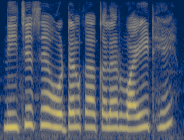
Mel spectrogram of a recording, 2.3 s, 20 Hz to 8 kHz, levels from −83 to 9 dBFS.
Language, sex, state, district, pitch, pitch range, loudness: Hindi, female, Madhya Pradesh, Bhopal, 300 Hz, 290-315 Hz, -15 LUFS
